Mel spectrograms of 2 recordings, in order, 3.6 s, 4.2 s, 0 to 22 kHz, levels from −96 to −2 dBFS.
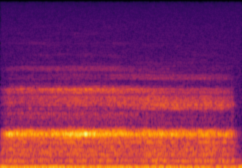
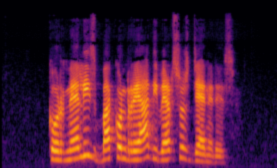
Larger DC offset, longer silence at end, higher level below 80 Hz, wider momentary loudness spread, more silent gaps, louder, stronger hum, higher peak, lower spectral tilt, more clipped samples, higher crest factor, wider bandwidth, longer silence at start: neither; second, 0 s vs 0.7 s; first, -26 dBFS vs -72 dBFS; about the same, 11 LU vs 9 LU; neither; about the same, -19 LUFS vs -17 LUFS; neither; about the same, 0 dBFS vs -2 dBFS; first, -6 dB/octave vs -3 dB/octave; neither; about the same, 18 dB vs 18 dB; second, 14.5 kHz vs 16 kHz; second, 0 s vs 0.75 s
